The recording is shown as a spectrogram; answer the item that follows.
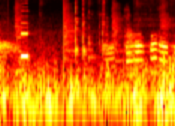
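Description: A short electronic beep from a petrol pump about a third of a second in, over rumbling wind on the microphone, followed by a voice.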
